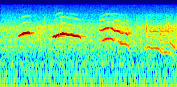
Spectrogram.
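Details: Two-week-old American Eskimo Dog puppies learning to walk give thin, high whimpers: a few short squeals that rise and then slide downward, spaced unevenly over a steady low background hum.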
